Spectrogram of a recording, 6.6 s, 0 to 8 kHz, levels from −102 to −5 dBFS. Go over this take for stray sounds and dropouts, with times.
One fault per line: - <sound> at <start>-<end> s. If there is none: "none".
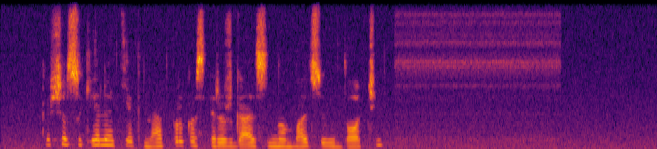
none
